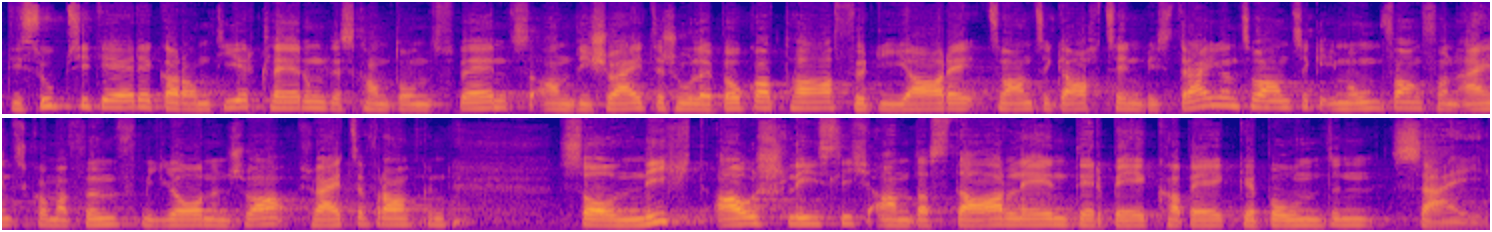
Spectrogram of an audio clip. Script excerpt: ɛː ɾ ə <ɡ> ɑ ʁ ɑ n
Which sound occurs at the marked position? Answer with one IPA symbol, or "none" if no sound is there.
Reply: ɡ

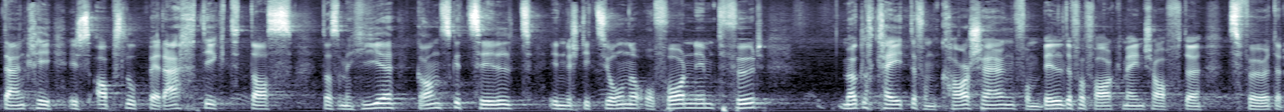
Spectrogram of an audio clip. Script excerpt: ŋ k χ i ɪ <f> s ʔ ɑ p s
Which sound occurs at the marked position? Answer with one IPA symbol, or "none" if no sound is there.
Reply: ʃ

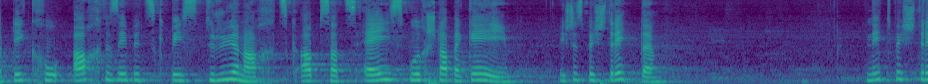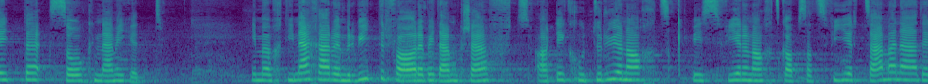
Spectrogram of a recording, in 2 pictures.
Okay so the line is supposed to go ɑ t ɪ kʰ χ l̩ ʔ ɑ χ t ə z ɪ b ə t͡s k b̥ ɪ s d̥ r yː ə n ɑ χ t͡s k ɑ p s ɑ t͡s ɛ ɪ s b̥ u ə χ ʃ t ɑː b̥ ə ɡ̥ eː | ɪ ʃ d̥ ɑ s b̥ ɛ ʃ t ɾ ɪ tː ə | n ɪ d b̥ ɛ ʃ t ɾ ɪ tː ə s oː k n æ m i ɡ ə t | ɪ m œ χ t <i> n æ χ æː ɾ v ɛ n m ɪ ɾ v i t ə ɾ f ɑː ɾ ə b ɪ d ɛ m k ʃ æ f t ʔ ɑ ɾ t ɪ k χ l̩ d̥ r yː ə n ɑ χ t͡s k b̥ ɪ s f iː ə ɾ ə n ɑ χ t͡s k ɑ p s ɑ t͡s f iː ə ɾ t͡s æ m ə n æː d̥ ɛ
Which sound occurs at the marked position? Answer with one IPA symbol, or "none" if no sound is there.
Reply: i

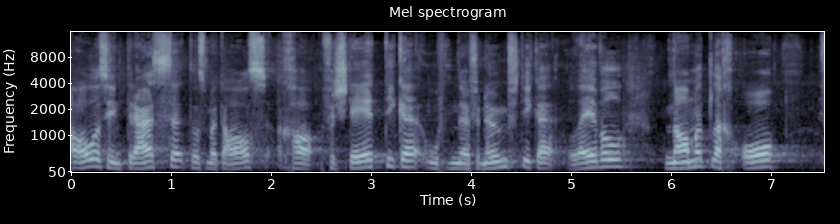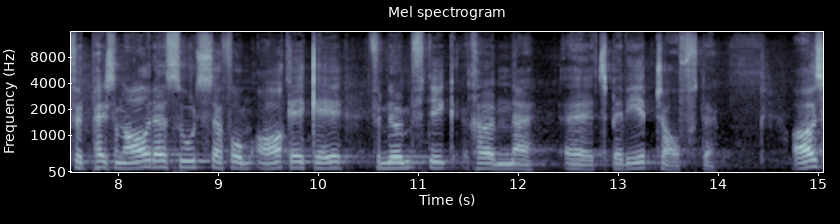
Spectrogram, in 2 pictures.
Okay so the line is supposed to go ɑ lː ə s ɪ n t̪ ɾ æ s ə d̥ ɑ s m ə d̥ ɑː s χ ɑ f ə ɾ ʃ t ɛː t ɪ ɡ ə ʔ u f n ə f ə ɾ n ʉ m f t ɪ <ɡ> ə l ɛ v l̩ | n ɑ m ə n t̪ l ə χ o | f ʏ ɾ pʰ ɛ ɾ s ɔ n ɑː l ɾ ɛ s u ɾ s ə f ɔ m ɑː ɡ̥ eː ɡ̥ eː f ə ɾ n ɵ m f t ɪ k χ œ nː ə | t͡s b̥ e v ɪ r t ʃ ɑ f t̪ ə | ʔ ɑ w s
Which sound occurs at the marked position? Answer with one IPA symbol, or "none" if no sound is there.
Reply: ɡ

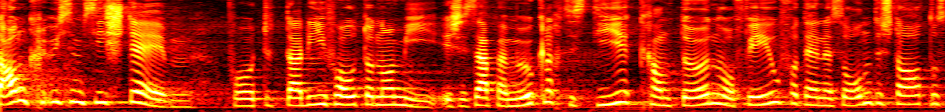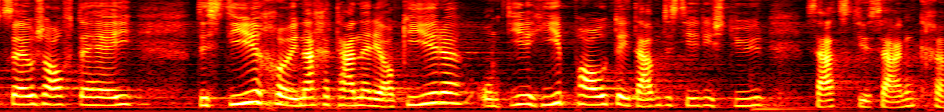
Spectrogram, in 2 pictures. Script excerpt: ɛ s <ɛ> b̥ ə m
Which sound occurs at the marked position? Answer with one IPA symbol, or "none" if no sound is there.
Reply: æ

